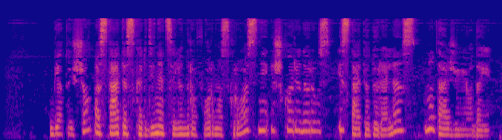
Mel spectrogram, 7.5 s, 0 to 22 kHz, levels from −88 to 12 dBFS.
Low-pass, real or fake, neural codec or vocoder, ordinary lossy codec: 19.8 kHz; real; none; AAC, 32 kbps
